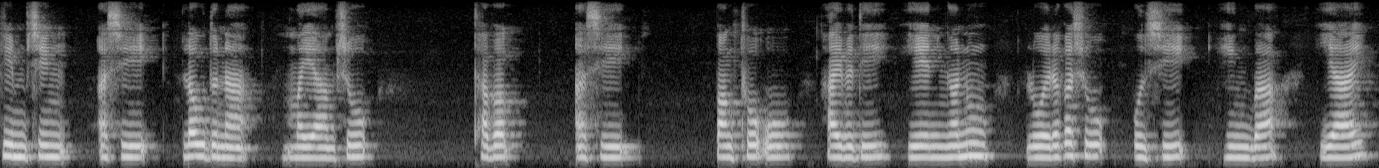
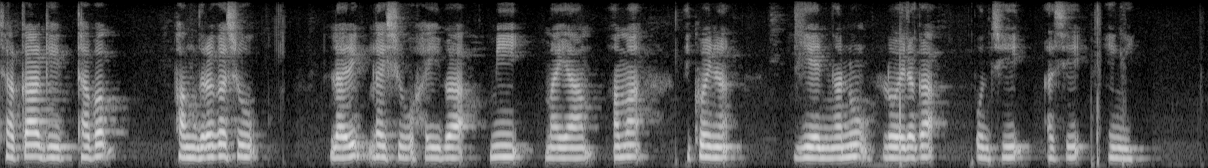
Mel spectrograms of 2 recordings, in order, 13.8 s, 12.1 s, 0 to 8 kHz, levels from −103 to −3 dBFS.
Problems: background sounds at intervals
